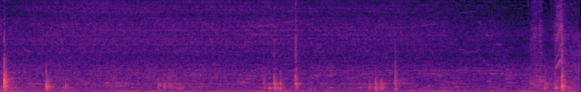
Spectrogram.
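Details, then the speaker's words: Hand-pump vacuum canning of rice in a jar with a ring; soft irregular pops and ticks as the lid flexes back and forth under vacuum over a faint hum; lid flexing as vacuum is pulled, jar sealing normally. "Now I can hear that lid in there. popping back and forth when I pull vacuum."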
